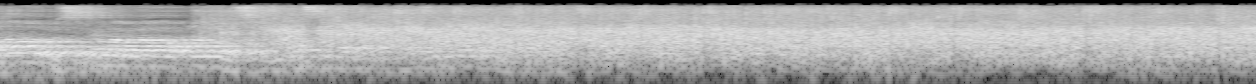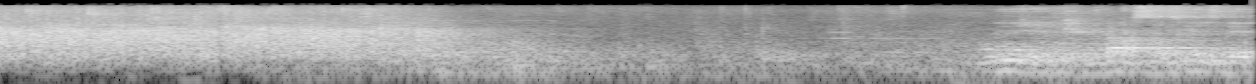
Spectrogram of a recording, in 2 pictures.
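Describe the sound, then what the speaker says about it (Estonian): Loud crowd applause at an award ceremony for a Läänemaa folk rally, sustained and dense for about eight seconds, then dropping to a quieter murmur before swelling again at the end. "Aplaus, kõva aplaus."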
